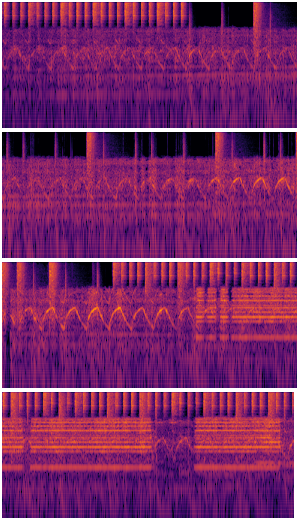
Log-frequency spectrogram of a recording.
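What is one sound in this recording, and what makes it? A siren wails in quick rising and falling whoops, then changes to a steady two-tone blare.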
